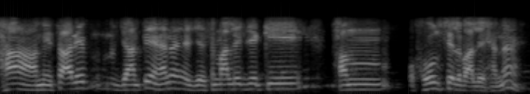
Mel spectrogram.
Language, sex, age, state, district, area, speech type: Hindi, male, 60+, Uttar Pradesh, Azamgarh, rural, conversation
